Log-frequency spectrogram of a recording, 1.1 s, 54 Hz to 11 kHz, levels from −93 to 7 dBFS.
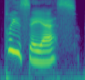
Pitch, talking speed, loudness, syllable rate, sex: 250 Hz, 155 wpm, -15 LUFS, 4.2 syllables/s, female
